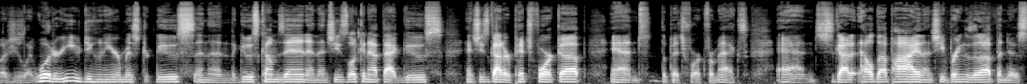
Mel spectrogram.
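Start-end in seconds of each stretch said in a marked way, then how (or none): 0.4-2.4 Southern drawl laid on heavy, thick and put-on. Retelling a woman with a thick Southern accent addressing a goose: thick put-on Southern accent. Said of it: "she's really putting it on".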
